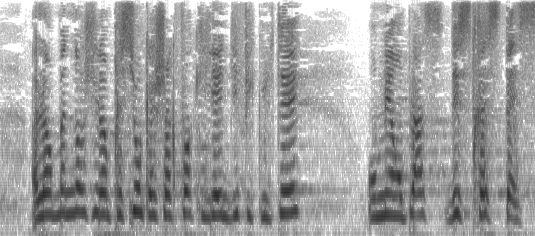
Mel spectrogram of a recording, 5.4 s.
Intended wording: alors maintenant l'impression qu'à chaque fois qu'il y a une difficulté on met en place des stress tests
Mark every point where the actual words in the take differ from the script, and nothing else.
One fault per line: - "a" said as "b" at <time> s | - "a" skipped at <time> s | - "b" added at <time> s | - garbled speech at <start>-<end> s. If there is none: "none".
- "j'ai" added at 0.8 s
